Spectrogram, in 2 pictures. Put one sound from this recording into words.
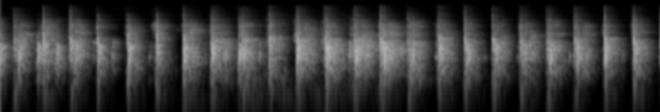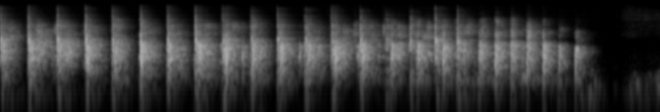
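A man and a woman clap their hands together in a steady rhythm.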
